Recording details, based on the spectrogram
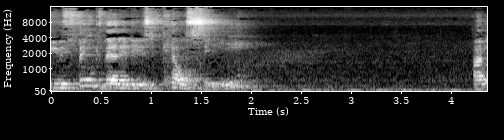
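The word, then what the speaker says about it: Kelce: I'm speaking, of course, of Travis Kelsey. Rather confusingly, he calls himself Kelsey, while his family uses the pronunciation Kels.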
